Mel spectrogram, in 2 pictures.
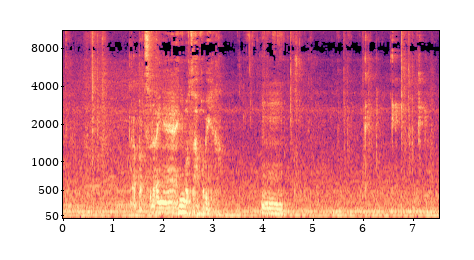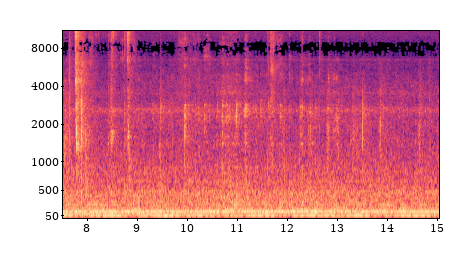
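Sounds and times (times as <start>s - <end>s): steady low hum: 0.0s - 15.0s
person chewing crunchy food: 3.5s - 15.0s.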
